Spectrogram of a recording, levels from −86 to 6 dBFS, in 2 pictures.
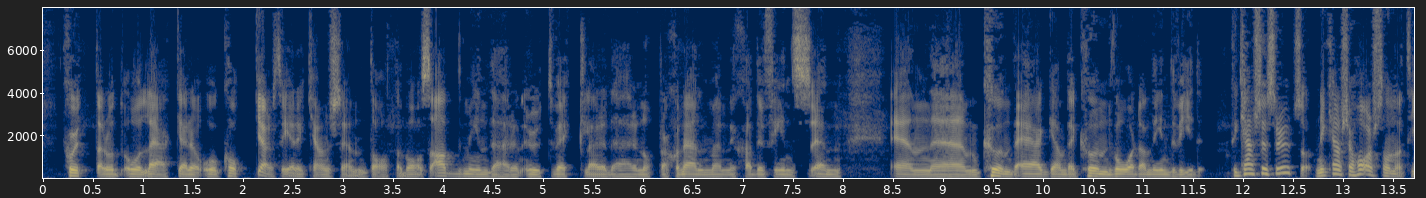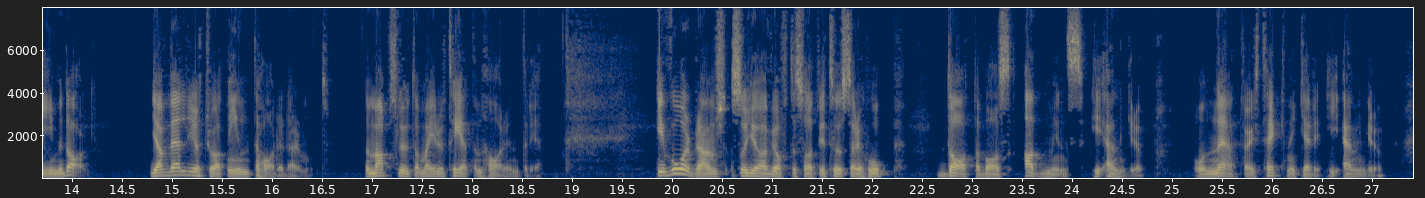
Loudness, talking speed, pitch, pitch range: -27 LUFS, 160 wpm, 105 Hz, 100-125 Hz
